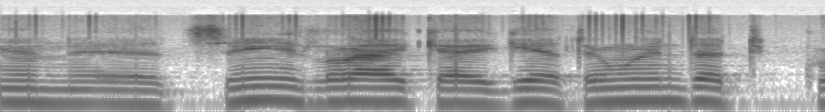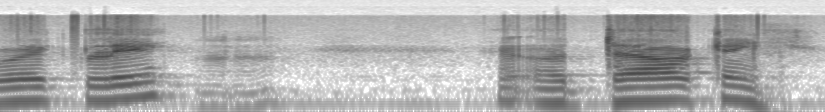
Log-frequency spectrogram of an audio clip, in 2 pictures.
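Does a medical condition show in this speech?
Yes: flaccid dysarthria; lower motor neuron lesion; slow speech.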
